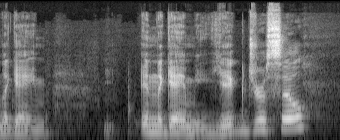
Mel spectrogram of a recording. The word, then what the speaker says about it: Yggdrasil: game in the game Yggdrasil it's kind of hard to pronounce because it's ygg d Ras il mm-hmm so so my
